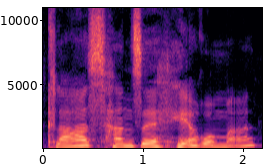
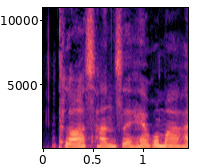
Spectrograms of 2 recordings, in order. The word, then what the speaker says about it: Klaas Hanzen Heeroma: Dahinter verbirgt sich der Dichter und Sprachwissenschaftler, jetzt kommt wieder ein niederländischer Name, Klaas Hanse Heroma, denke ich, so spricht man den aus. Der hat von 1909 bis 1972 gelebt. Klaas Hanse Heroma hat als Sprachwissenschaftler gewirkt.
